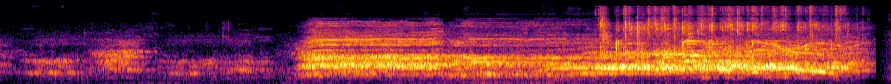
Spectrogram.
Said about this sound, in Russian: Но, конечно, это все происходит очень небыстро, и большинство зрителей при этом продолжают уже петь под стенами дворца.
